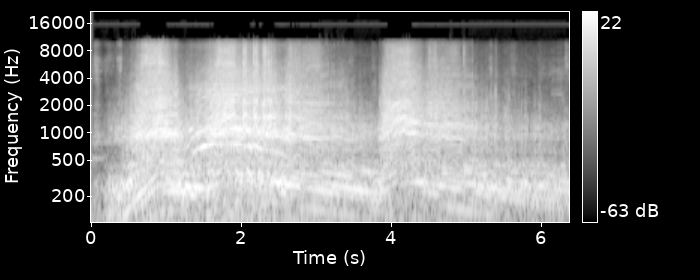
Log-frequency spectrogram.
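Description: A 2015 Ford Mustang GT engine revs hard from close behind the tail end, roaring loudly in two long surges with a brief dip between, and no talk over it.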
